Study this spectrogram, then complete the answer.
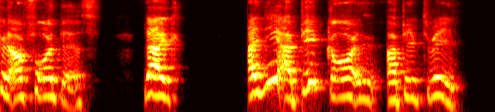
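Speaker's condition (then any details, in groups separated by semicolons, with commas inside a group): Down syndrome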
